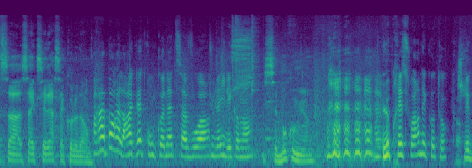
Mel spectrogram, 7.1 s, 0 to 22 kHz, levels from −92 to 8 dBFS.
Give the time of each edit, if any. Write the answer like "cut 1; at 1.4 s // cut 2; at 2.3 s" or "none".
cut 1; at 1.4 s // cut 2; at 3.4 s // cut 3; at 5.7 s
